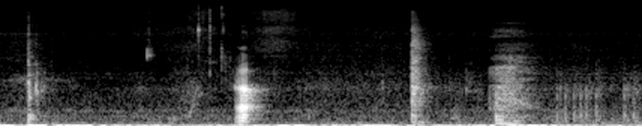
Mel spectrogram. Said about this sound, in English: Oh. Damn, cat started climbing on the keyboard. All right, we're all good. I got worried for a second. She was like standing really close to the delete button.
